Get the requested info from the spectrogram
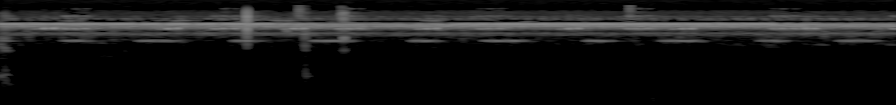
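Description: Faint chorus of crickets: a steady high-pitched trill with regular chirps repeating about twice a second, and a couple of faint clicks a little over a second in.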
